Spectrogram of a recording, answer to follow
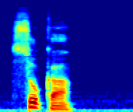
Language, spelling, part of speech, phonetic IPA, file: Polish, suka, noun, [ˈsuka], Pl-suka.ogg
